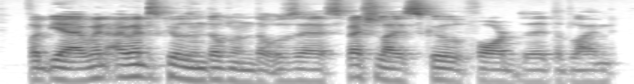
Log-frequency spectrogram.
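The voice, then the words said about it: Mild Irish Drogheda accent. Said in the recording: “I have a less than hard Drogheda accent.”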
